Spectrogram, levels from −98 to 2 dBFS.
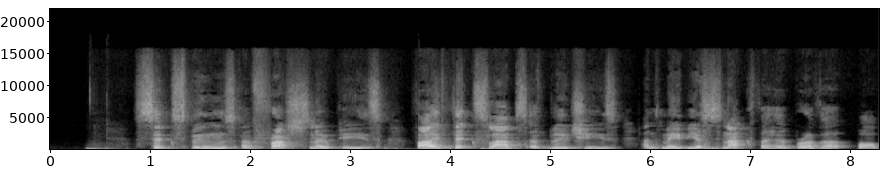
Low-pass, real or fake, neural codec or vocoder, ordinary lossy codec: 19.8 kHz; fake; vocoder, 44.1 kHz, 128 mel bands, Pupu-Vocoder; AAC, 48 kbps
